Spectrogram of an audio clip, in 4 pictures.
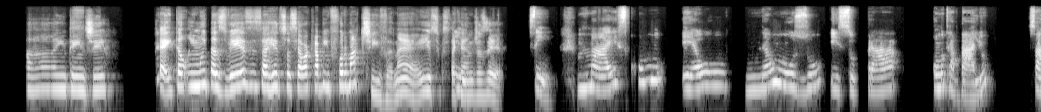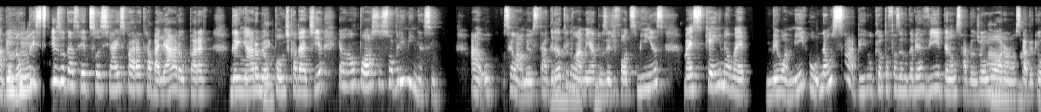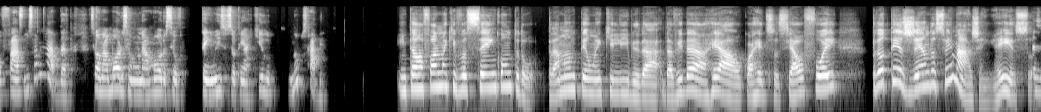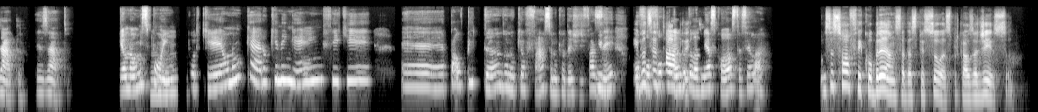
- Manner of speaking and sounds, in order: other background noise
- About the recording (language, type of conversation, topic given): Portuguese, podcast, Como você equilibra a vida offline e o uso das redes sociais?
